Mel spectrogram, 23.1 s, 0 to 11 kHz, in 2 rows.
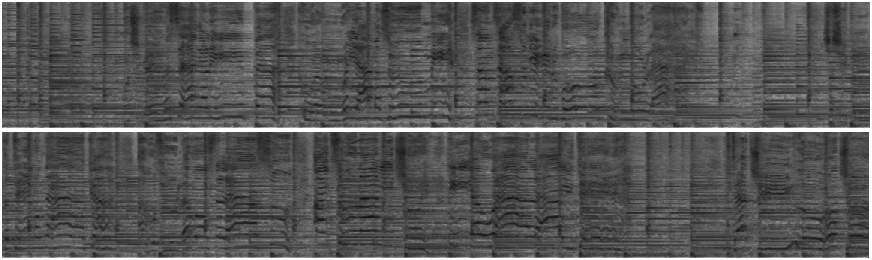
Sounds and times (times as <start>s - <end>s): Music: 0.0s - 23.1s.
